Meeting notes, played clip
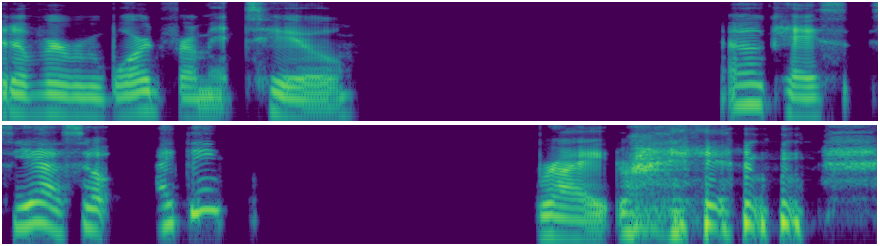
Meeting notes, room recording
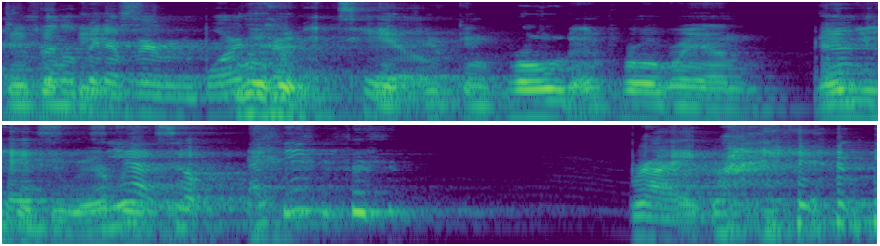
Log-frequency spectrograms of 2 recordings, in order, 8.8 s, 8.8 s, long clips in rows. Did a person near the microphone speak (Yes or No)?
Yes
